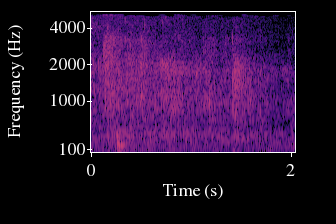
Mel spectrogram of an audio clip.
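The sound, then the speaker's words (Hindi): An audience in an auditorium claps steadily for about two seconds for a man who has just received a National Award. The applause is a dense, even patter of many hands with a couple of brief swells and no voices over it. “और अभी आपको नेशनल अवार्ड मिला है, आपके लिए एक बार तालियां बनती हैं।”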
